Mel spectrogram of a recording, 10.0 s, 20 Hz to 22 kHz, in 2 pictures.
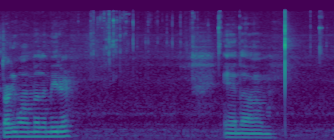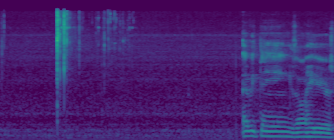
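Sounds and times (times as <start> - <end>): watch bracelet links clinking: 1.3 - 3.4, 4.6 - 5.2, 5.9 - 7.0.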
